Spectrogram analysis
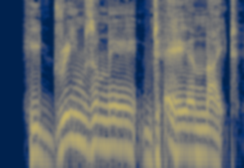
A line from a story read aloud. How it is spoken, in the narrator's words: she laughed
